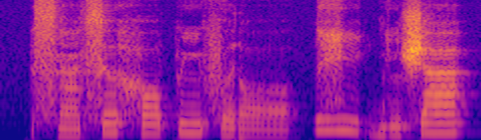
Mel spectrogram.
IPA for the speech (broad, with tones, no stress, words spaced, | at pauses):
sã˨sə˦ hɔ˧pĩ˧fə˨ ɾɔ˨ | ɣiː˦˨ɡ͡bĩ˨ʃa˦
